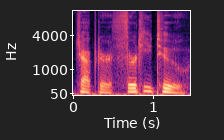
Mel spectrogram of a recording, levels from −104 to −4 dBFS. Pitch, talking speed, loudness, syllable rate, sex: 120 Hz, 120 wpm, -16 LUFS, 3.7 syllables/s, male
